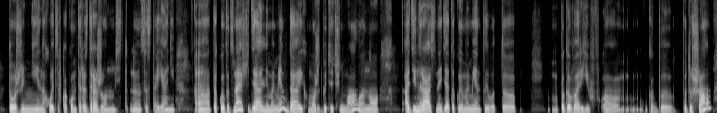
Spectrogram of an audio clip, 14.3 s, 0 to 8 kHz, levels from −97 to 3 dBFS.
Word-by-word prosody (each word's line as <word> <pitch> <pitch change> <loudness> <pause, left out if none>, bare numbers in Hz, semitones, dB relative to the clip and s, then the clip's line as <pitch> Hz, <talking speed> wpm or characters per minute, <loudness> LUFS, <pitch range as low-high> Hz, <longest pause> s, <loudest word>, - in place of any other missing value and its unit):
тоже 180 -2 +4
не 165 0 0
находится 165 +2 0
в - - -23
каком-то 170 +2 -2
раздражённом 170 -4 +1
ст 145 +1 -18
м, 160 0 -2
состоянии. 150 -1 -3 0.4
А 165 0 +2
такой 180 +1 +3
вот, 180 -2 -1
знаешь, 260 - +4
идеальный 205 +1 +3
момент. 235 - +2
Да, 205 -2 +4
их 185 -1 0
может 185 -1 -3
быть 190 +1 -1
очень 190 0 -3
мало, 245 - +1
но 185 +1 -1 0.5
1 210 +5 +4
раз, 210 -2 +4
найдя 180 +1 +2
такой 185 0 -1
момент 180 -2 -2
и 175 - +2
вот, 165 -1 -5
э, 160 -1 -1 0.9
поговорив, 180 -2 +1 0.2
а, 160 +12 -4 0.6
как 155 -8 -9
бы, 155 0 -2 0.2
по 175 - +1
душам, 215 - +2
180 Hz, 150 wpm, -24 LUFS, 165-195 Hz, 0.9 s, тоже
